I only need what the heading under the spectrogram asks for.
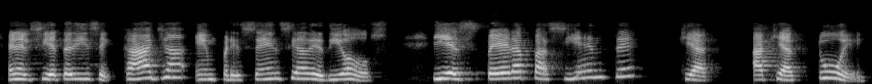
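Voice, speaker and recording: Woman pastor, fairly high voice, slow deliberate sermon delivery, muffled lo-fi recording. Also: a bit bright. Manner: slow, earnest preaching with emphatic repetitions.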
